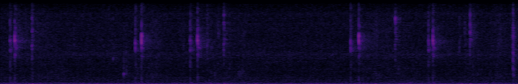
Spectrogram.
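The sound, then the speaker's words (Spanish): Sharp, quiet mouse clicks come in small clusters as someone clicks on each frame of an animation on a computer, a handful spread over several seconds against a steady low hum of background noise, with no one speaking. “Solamente voy haciendo clic en cada fotograma para que me salga”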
